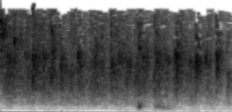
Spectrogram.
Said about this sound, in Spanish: Imagínate, gloria al Señor, si le va a dar un aplauso, déselo con ganas.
